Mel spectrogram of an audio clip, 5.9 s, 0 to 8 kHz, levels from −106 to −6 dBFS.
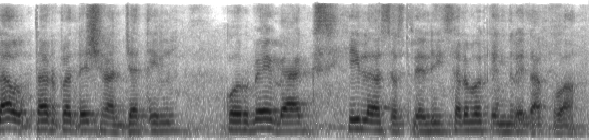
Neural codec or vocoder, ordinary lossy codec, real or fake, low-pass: codec, 24 kHz, 3 kbps, HILCodec; AAC, 32 kbps; fake; 7.2 kHz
